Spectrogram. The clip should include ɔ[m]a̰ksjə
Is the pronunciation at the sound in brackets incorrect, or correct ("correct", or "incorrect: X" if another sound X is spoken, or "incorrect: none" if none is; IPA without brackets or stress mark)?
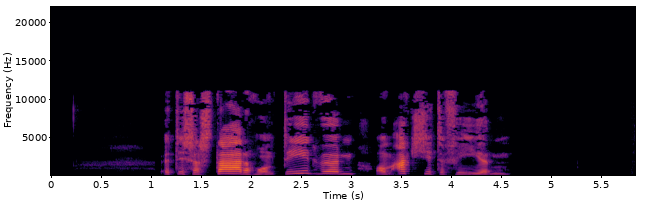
correct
